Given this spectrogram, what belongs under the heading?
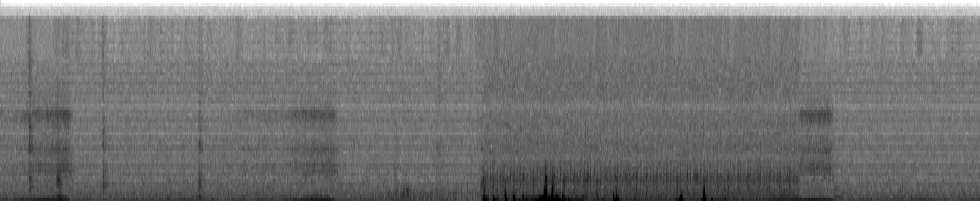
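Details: Sleeping kitten snoring: faint, soft rhythmic breathing noises with a burst of louder handling or rustling midway; light snoring.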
